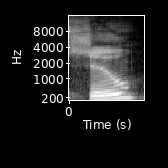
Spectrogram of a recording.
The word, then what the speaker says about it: Sioux: But I had always been told that the O-U-X is French. It is. And it's pronounced with the O sound.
